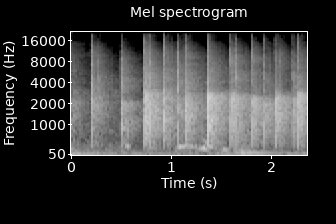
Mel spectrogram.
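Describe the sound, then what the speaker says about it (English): A small studio audience at a Boston dating-show taping claps for a contestant, producing a few sharp, separate hand claps in a loose, uneven rhythm that stop after a couple of seconds. "give her a round of applause, guys"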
